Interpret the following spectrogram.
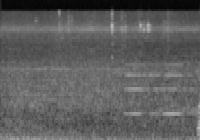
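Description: Steady low rumble of road traffic, with a few short, faint toots of a vehicle horn at one pitch midway through.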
